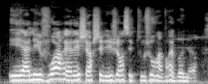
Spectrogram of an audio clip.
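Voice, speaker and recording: Her tone dark and mellow, a woman speaks with lively intonation in a dry, close sound with no echo. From France. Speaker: interviewee, traveler. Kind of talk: interview. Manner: hesitant, with many fillers.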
